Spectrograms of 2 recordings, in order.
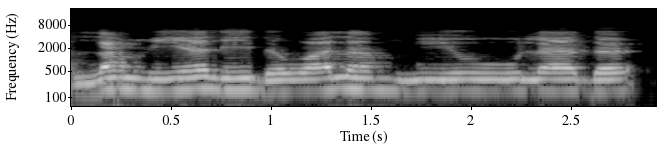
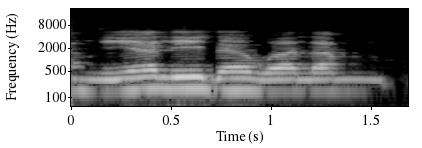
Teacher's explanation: تو چاہے وہ بیچ کلمے کے اندر ہو یا آیت کے بیچ میں ہو اور آپ کی قرات کنٹینیو ہو تو یہ ادنا درجہ اس پہ قلقلہ کریں گے یعنی ہلکا ہوگا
